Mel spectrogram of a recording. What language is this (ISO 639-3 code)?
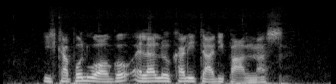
ita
